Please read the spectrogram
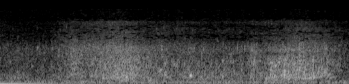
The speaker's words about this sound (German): Sanft umschmeicheln die Wellen des Indischen Ozeans den Strand von Maibur. Der Ort liegt im Südosten von Mauritius, der Gegend, die von der Ölkatastrophe vor einem Jahr am meisten betroffen war.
